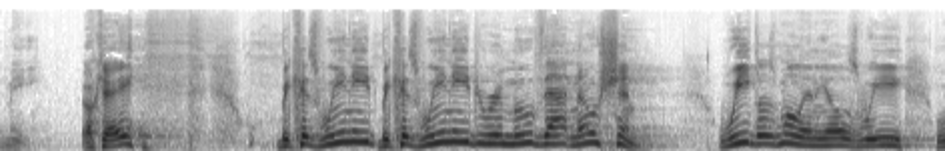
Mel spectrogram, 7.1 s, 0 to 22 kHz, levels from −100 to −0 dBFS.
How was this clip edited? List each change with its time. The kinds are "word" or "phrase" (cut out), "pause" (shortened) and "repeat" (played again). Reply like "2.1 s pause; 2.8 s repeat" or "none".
2.8 s repeat; 5.6 s phrase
